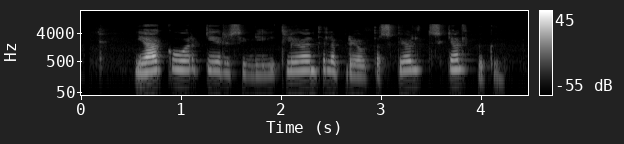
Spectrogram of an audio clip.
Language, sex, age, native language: Icelandic, female, 30-39, Icelandic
